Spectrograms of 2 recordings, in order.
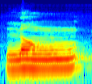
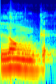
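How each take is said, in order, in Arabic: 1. تنتهي الكلمة بصوت ng ممتد وله رنين. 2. تنتهي الكلمة بصوت g قوي وواضح. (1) "النطق الصح بتاعها long" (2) "ما نقولش long"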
